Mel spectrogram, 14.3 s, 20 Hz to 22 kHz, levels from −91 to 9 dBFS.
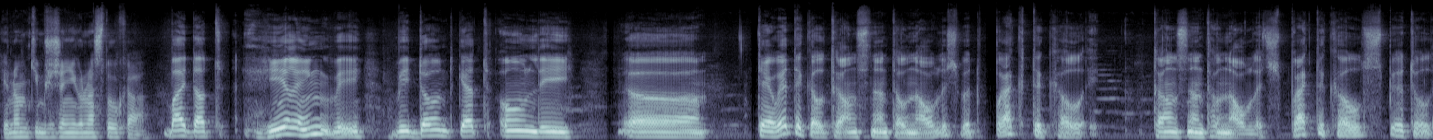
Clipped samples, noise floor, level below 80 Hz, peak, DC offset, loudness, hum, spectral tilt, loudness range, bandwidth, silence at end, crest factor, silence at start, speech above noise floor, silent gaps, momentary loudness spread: under 0.1%; -43 dBFS; -72 dBFS; -2 dBFS; under 0.1%; -15 LUFS; none; -5.5 dB/octave; 4 LU; 15 kHz; 0 s; 14 dB; 0.05 s; 29 dB; none; 11 LU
